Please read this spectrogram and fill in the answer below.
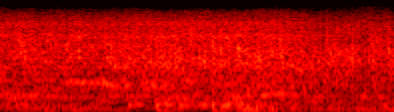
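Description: Music with held notes over a dense, steady backing.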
